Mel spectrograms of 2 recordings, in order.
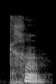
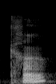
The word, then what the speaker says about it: craint: Okay, final T not pronounced. Craindre, craint. Éteindre, éteint. Okay, so one more time. Atteindre, atteint. Craindre, craint.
